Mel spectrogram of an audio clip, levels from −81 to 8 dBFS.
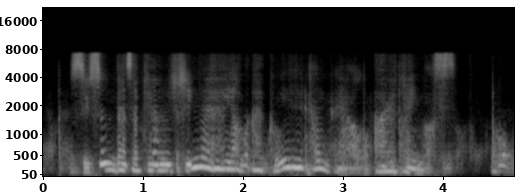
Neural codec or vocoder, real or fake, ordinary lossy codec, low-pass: codec, 16 kHz, 0.5 kbps, FreqCodec, smaller model; fake; MP3, 48 kbps; 7.2 kHz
